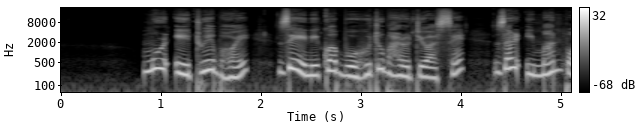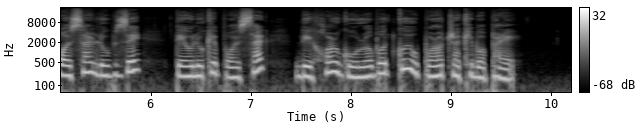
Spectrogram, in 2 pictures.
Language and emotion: Assamese, fearful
